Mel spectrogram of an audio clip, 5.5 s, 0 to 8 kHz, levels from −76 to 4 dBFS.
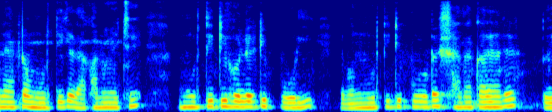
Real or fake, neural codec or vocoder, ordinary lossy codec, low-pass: fake; codec, 16 kHz, 4 kbps, FreqCodec, smaller model; none; none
